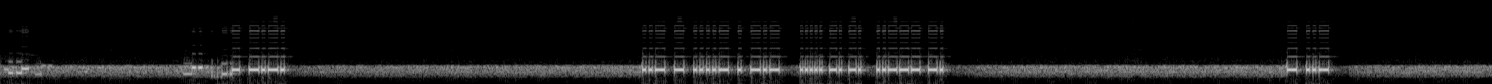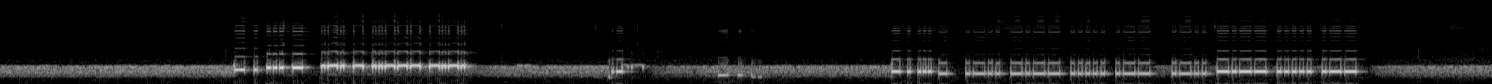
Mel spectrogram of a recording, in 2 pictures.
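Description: Shortwave receiver audio from a FlexRadio FLEX-1500 in CW mode with a narrow filter: a steady hiss of band noise, which is urban electrical interference picked up by a vertical antenna. Morse code signals key in and out over the hiss several times as the radio is tuned across the 20-metre CW band.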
